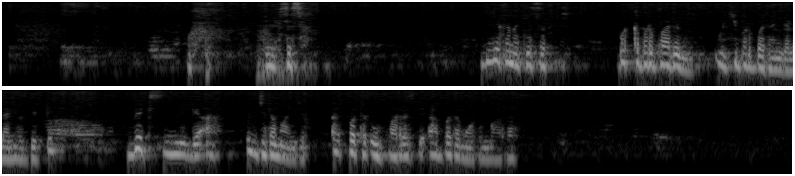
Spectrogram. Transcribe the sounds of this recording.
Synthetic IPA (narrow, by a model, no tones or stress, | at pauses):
ʊ | basɪsɐ̥ | bɪjːɐkɐnɐke̞ːsːɐt̪ːɪ̥ | bɐkːɐbɐɾbaːd̪ɐnɪʊd͡ʒiːbɐɾbaːd̪ɐŋɡɐlɐnɪhɔd͡ʒːɛt͡ʃːuː | beːksɪnːɪɡɐʔaː | ʊd͡ʒːɪt̪ɐmaːnd͡ʒɪɾʊ̥ᶑɐbɐt̪ɐᶑʊmfaːrːɐt̪ːɪᶑaːbːɐt̪ɐmo̞ːt̪ʊmːaːrːɐs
